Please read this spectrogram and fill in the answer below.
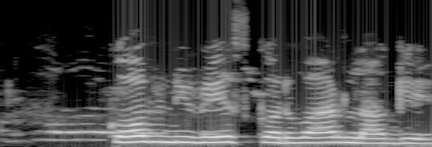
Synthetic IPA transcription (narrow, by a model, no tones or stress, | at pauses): kɔbniʋeskəɾʋaɾlaɡe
